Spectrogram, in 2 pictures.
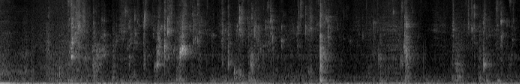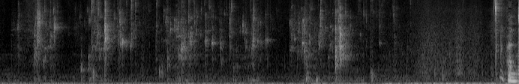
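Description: Water runs softly while hands are rinsed, with intermittent splashes and wet rubbing as a person talks quietly over the flow.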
